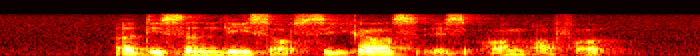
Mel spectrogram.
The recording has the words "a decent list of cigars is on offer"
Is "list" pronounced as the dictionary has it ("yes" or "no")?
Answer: no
